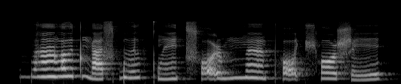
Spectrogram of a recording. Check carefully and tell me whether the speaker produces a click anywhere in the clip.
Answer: no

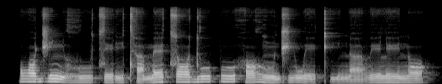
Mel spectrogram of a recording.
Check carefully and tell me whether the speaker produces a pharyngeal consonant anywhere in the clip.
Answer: no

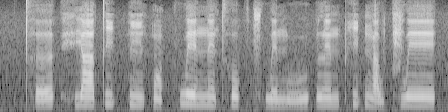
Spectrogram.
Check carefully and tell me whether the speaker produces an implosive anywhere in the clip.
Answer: no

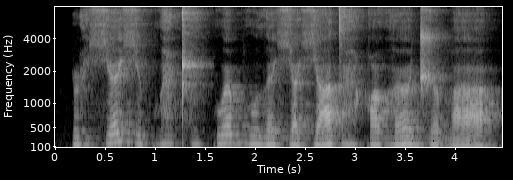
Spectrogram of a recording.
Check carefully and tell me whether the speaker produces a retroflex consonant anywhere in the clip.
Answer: yes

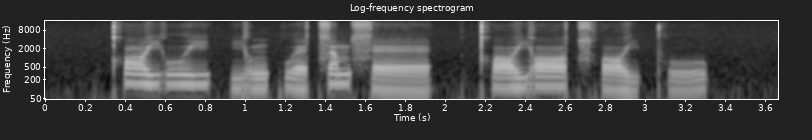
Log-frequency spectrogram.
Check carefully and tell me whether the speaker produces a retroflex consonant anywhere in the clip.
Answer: no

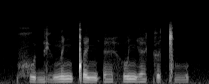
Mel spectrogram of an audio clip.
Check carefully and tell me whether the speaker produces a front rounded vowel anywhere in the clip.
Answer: no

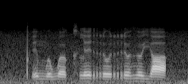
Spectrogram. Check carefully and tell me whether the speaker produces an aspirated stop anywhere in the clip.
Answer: yes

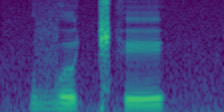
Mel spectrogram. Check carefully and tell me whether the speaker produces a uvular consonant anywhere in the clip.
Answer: no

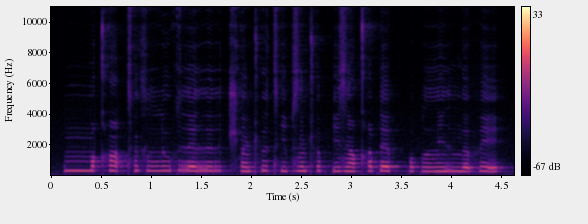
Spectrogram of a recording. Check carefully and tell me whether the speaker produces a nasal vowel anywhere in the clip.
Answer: yes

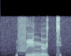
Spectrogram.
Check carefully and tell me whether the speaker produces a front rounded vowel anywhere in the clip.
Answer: yes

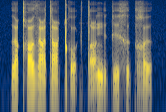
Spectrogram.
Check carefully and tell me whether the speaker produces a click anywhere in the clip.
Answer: yes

